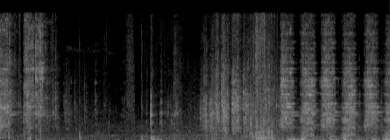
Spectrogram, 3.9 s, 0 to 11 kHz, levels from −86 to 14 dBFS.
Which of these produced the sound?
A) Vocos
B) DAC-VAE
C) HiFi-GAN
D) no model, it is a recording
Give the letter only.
D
